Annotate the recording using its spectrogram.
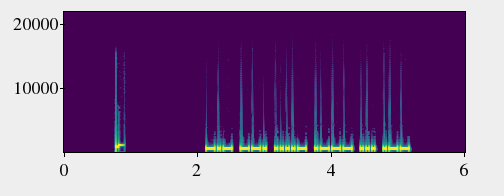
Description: Morse code, heard as a keyed tone, about 25 wpm, 650 Hz. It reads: KG4JSW
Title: SOTA QSO Practice 28wpm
